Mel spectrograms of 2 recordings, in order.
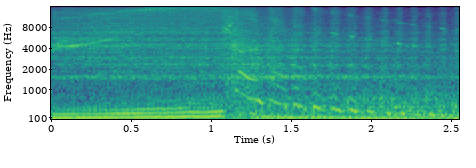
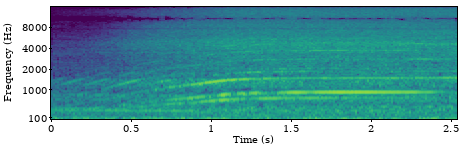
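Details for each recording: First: Turbocharged 1000 cc engine at 20 psi without intercooler or blow-off valve: whoosh drops sharply as the throttle body shuts, then rapid "stut-tut-tut" flutter as back-pressure bounces the compressor wheel, compressor surge said to damage the bearings. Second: Homemade turbo for a Vario turbo build, no blow-off valve, spun up on a freshly charged battery to measure boost: high whine climbs smoothly and holds a steady rushing tone; normal spool-up.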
